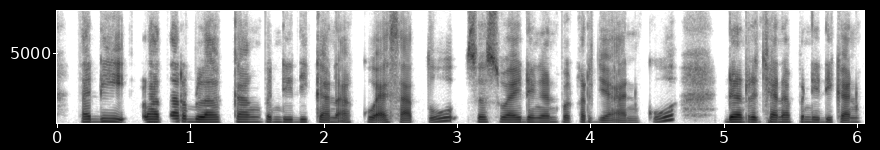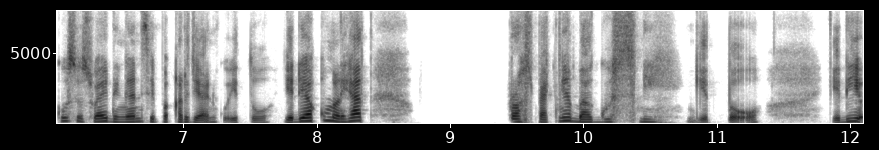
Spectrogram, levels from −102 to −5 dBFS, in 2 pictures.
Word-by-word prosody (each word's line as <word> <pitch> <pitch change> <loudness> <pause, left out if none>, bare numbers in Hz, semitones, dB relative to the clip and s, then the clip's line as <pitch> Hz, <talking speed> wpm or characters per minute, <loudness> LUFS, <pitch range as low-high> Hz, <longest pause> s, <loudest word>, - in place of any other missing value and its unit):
tadi 185 +1 -1 0.2
latar 175 +3 +2
belakang 170 0 +2
pendidikan 165 -2 -4
aku 155 +1 -4
S1 130 -4 0 0.3
sesuai 160 -1 0
dengan 150 -1 -2
pekerjaanku 145 - -4 0.4
dan 170 - +8
rencana 160 0 0
pendidikanku 155 +3 -3
sesuai 205 -1 +3
dengan 180 +2 +1
si - - -2
pekerjaanku 155 -1 -2
itu 130 +2 -11
jadi 225 +10 +7
aku - - -10
melihat 240 +6 +8 1.1
prospeknya 190 +4 +2
bagus 170 -3 -1
nih 175 -2 -8 0.2
gitu, 485 -3 -5 0.5
jadi - - +3
165 Hz, 125 wpm, -26 LUFS, 155-185 Hz, 1.1 s, dan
